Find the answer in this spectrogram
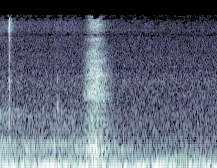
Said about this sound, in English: Nice sniff. I'll do it again.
